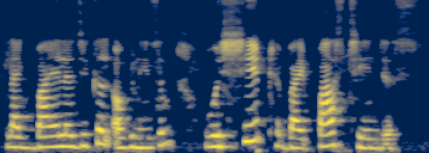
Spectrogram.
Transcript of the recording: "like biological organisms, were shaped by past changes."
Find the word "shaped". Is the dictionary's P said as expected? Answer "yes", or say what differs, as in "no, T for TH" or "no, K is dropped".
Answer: yes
